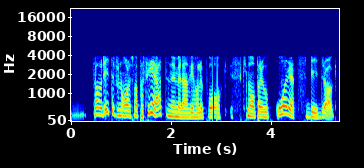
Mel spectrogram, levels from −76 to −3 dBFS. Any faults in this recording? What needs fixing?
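Packet loss filled with silence occurs between 2.82 and 2.92 s: about 50 ms of the speech drops out in gaps spread across 100 ms, the longest 30 ms, which points to short 10 ms packets. The receiver inserts digital silence, so each hole starts and stops abruptly. Enabling packet loss concealment and a larger jitter buffer at the receiver would replace these silent gaps with smoothly extrapolated audio.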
